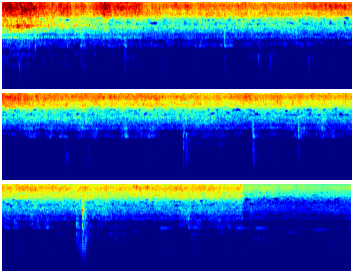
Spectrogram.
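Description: Crushed garlic sizzling in hot melted butter as it is sautéed, stirred with a wooden spatula that knocks against the pan a few times, most sharply about ten seconds in. The sizzle slowly weakens and drops off sharply near the end.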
